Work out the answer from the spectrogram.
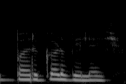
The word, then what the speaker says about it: बरगढ़: Pronunciation मेरी थोड़ी गलत हो गई, वो है बरगढ़ विलेज।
